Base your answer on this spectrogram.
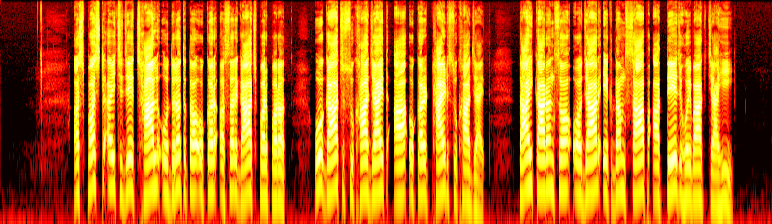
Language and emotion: Maithili, neutral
